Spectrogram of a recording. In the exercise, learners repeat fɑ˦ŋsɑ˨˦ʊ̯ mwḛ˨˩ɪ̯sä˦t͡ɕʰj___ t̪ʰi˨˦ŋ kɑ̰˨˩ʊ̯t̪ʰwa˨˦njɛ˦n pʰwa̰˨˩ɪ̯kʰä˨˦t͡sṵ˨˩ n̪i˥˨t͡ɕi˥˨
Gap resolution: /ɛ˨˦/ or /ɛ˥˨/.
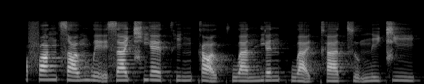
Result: ɛ˥˨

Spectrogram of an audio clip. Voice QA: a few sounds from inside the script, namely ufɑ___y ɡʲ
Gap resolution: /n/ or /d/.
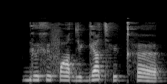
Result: d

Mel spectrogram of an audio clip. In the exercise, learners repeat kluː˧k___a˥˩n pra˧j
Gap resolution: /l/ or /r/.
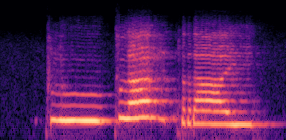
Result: l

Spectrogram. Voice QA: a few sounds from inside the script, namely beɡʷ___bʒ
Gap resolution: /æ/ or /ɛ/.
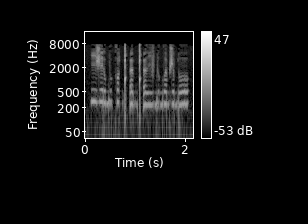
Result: æ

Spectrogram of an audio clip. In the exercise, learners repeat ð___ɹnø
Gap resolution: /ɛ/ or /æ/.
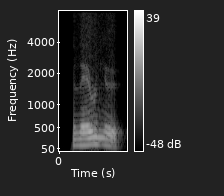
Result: ɛ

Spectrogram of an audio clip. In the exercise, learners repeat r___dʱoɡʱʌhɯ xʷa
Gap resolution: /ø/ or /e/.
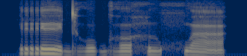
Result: e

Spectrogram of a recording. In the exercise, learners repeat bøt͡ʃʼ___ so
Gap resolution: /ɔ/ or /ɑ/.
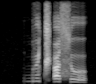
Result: ɑ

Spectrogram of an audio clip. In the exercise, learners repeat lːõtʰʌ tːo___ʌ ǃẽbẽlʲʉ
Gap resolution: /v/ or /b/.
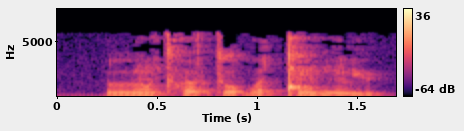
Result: b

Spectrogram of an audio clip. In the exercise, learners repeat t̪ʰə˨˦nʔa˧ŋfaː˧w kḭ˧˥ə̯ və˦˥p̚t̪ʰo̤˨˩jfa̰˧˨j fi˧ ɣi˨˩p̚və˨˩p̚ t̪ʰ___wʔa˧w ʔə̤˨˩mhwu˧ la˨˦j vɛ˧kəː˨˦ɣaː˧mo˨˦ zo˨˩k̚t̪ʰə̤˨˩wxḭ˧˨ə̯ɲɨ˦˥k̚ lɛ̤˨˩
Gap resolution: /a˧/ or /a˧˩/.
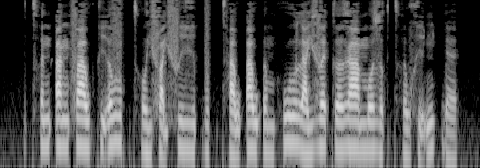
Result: a˧˩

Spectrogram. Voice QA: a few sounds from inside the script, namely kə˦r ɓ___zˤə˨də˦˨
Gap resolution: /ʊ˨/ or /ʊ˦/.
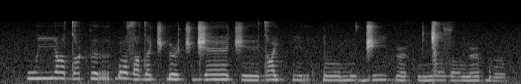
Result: ʊ˦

